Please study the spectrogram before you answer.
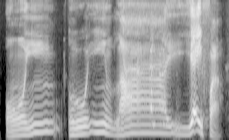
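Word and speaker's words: Oyinlayefa: The way you see it, that's how you pronounce it. It's as easy as that.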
